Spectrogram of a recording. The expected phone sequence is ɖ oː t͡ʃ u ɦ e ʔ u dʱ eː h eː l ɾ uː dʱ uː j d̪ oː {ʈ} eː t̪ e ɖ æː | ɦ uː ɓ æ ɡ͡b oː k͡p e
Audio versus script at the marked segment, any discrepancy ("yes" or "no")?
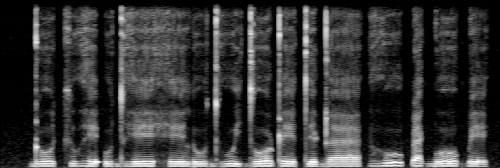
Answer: no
